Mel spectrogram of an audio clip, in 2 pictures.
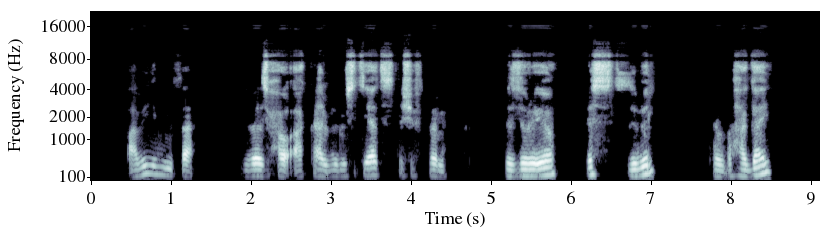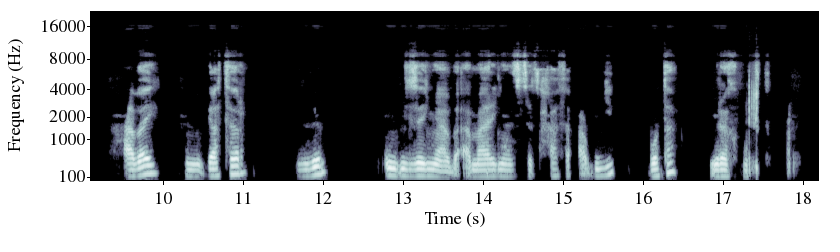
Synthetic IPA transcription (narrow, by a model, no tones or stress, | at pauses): ʔa̰βɨjːihɨmsʼa̰ | zɨβɐzħoʔakʰalbɨmɨst̪ʰijat̪z̥ɨt̪ʰɐʃɐft̪ʰɐnɐ | dɨzɨɾo̞ | ʔɨst̪zɨβɨl | t̪ʰɐβahaɡaj | t̪ʰħaβaj | kʰɨnɨɡat̪ʰɐɾ | zɨβɨl | ʔɨŋɡlizɐɲːabɨ̰ʔa̰maɾɨɲːazɨt̪ʰɐt͡sʼħafɐʔa̰βɨji | bo̞t̪ʰa | jɪɾɐkbu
